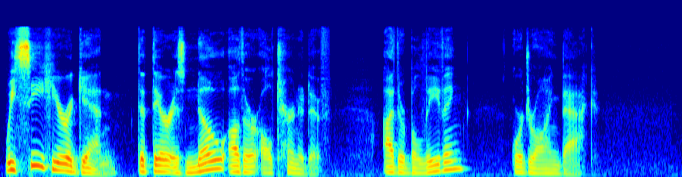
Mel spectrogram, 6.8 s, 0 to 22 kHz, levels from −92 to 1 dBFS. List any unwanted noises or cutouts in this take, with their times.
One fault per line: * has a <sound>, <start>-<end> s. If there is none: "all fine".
all fine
